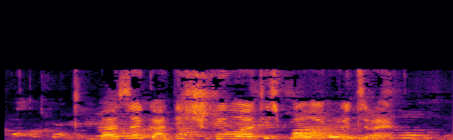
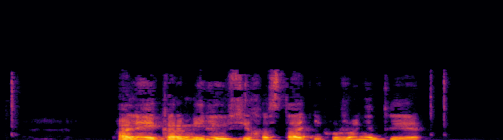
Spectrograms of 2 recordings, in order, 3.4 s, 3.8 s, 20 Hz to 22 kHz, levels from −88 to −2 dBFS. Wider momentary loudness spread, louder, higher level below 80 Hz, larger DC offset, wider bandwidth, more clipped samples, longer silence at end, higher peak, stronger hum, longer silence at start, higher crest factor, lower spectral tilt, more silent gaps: first, 13 LU vs 10 LU; about the same, -20 LUFS vs -21 LUFS; second, -72 dBFS vs -66 dBFS; neither; about the same, 11.5 kHz vs 11.5 kHz; neither; second, 0 s vs 0.65 s; about the same, -4 dBFS vs -4 dBFS; neither; second, 0.05 s vs 0.9 s; about the same, 16 dB vs 18 dB; second, -0.5 dB/octave vs -7 dB/octave; neither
